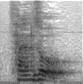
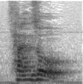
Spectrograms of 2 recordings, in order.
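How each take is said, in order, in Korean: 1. 한국어의 소리와 리듬으로 발음해요. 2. 한국어의 소리와 리듬으로 발음해요.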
